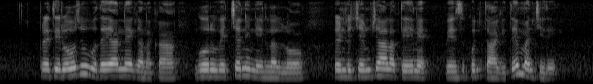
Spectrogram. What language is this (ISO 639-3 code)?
tel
